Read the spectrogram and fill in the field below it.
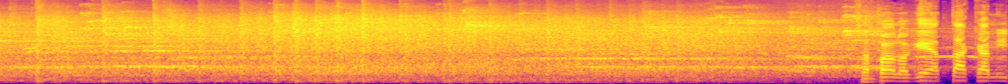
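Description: Sneakers squeak on a hard court in an echoing hall.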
